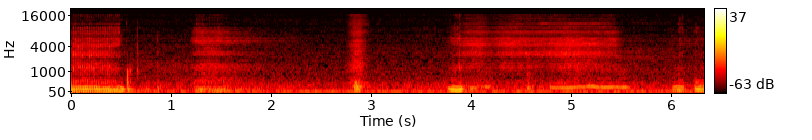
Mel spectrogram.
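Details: Cody the dog snoring while asleep: low, rough rumbling snores come in short bursts, with breathy hiss above them and quiet gaps of one to two seconds between breaths.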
